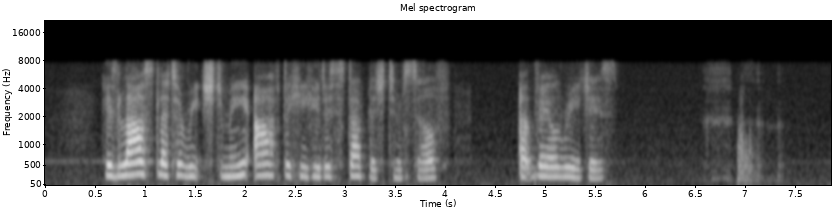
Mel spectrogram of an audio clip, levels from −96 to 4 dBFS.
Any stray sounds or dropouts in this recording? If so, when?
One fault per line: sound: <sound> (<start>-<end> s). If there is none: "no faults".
sound: laugh (6.6-7.4 s)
